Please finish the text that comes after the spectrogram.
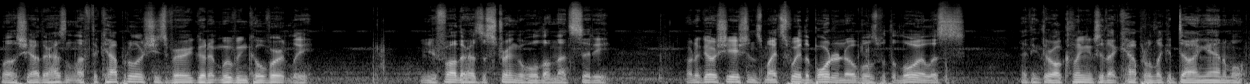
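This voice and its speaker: A man playing a steady, protective desert king in an ASMR audio drama, speaking in a measured, intimate way. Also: sits low, slight background noise, natural voice. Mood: concerned, tender.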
